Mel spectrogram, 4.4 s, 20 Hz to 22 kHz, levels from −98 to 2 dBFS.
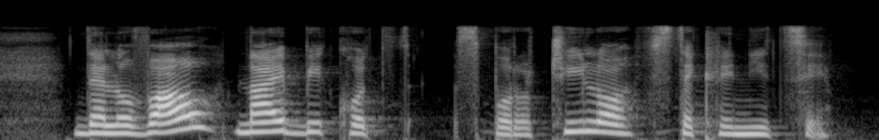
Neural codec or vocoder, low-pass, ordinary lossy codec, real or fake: none; 9.9 kHz; none; real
